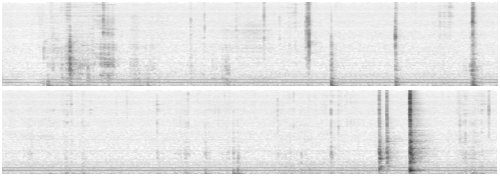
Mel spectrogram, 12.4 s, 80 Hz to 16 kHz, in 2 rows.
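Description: Scattered small metal clicks and taps as an aluminium cage plate is worked onto the spring housing of a Shimano Deore XT M735 rear derailleur, ending near the end in a quick run of sharper clicks, the loudest one the cage seating onto the spring pin. A faint steady hum lies underneath.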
